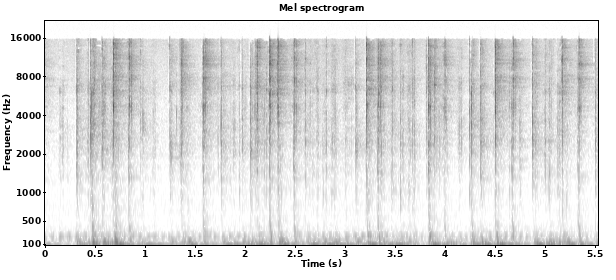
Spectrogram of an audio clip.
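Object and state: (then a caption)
Plastic membrane keyboard. Both hands type with their fingertips on a gaming RGB backlit plastic membrane keyboard with black plastic backlit keycaps, resting on a marble surface. A steady run of soft, quick key presses gives dull, low thumps that die away almost instantly, over a constant low hum.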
